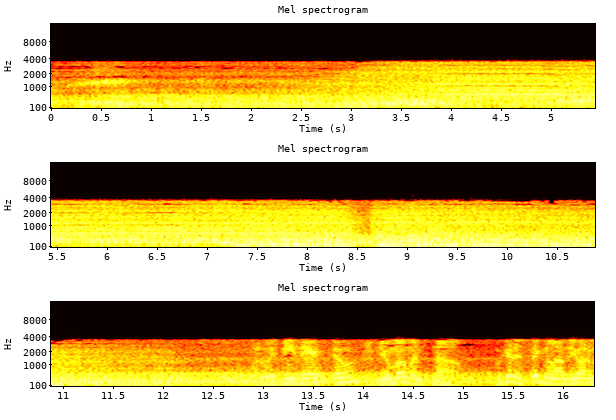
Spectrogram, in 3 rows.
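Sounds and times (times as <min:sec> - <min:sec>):
spaceship solar drive engine cutting in: 0:00.0 - 0:16.2
speech: 0:14.4 - 0:16.2.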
